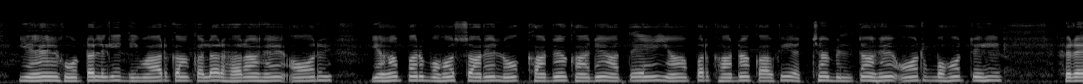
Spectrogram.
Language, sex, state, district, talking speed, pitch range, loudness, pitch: Hindi, male, Uttar Pradesh, Muzaffarnagar, 165 wpm, 165-180 Hz, -28 LUFS, 175 Hz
